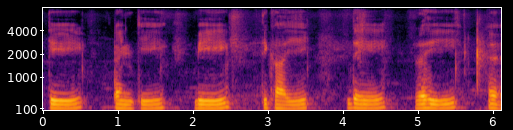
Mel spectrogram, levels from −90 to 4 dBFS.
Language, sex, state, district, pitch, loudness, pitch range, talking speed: Hindi, male, Rajasthan, Jaipur, 115 Hz, -18 LUFS, 110-125 Hz, 70 wpm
